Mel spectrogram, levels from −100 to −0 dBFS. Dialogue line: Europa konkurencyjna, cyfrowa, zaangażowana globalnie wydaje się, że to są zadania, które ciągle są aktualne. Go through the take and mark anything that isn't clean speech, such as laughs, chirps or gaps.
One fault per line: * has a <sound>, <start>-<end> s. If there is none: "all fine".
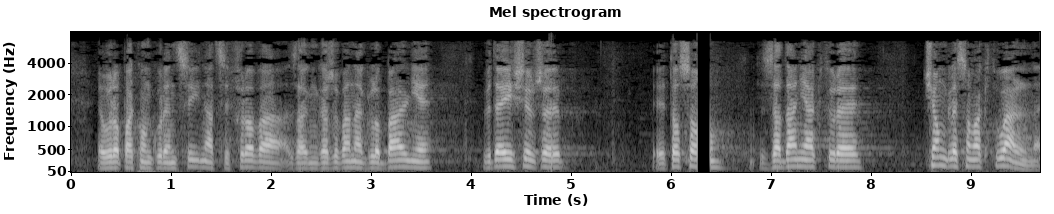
* has a dropout, 6.3-6.4 s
